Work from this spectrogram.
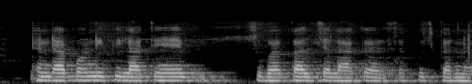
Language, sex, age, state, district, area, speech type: Hindi, female, 45-60, Bihar, Begusarai, rural, spontaneous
